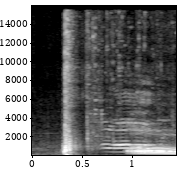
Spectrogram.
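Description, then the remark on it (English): Three glass light bulbs on a chair shatter on the Super Human Show: a single sharp, loud crash with a brief second crackle, followed by a sustained, rising vocal cry. “Come on, we're gonna get a different light bulb chair.”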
